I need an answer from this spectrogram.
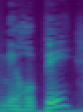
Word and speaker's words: Mérope: Ça se prononce Mérope ou Méropée, et ça correspond à une des Pléiades, qui était dans la mythologie grecque la fille d'Atlas, une des filles d'Atlas.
